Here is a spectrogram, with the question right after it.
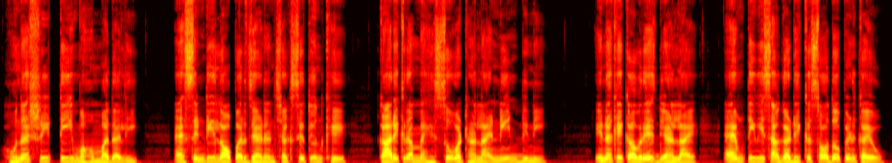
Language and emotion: Sindhi, neutral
